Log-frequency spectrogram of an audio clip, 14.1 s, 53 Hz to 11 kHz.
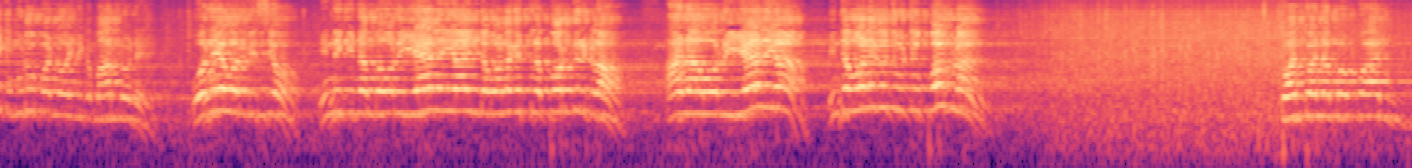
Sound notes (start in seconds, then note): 10.0 indian crowd cheering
